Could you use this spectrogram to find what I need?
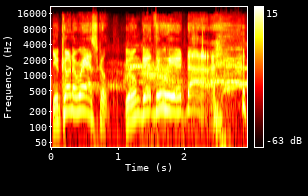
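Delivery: put-on New Yorker voice, New York accent. Redoing a voice line at Connor Rascal, this time in a loud New Yorker voice. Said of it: "That's New Yorker, but louder".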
